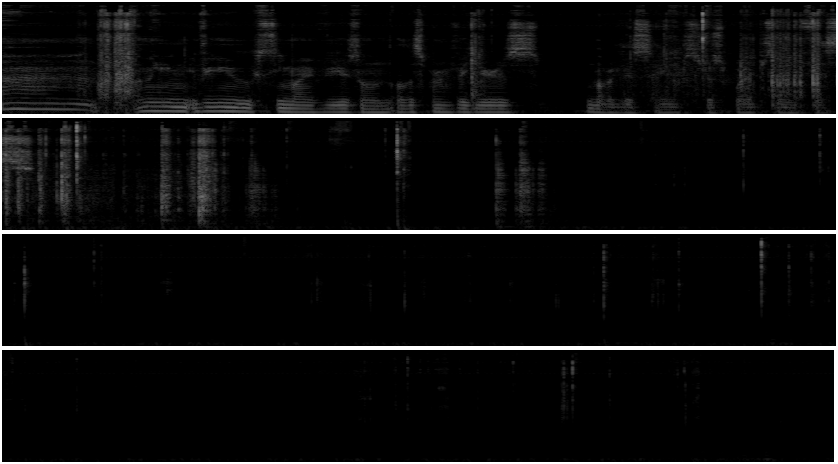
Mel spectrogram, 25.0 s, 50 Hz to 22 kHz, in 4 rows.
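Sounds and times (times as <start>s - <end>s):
rustling: 0.6s - 1.3s, 4.8s - 8.3s.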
